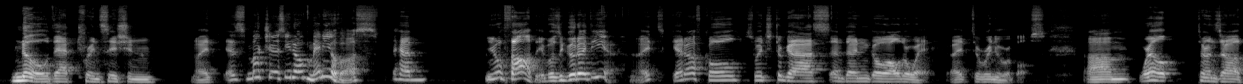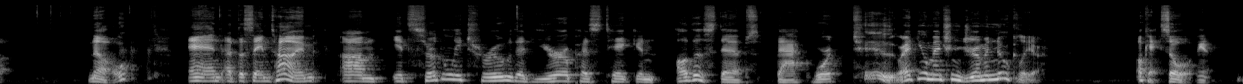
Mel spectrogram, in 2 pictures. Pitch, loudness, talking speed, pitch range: 160 Hz, -23 LUFS, 165 wpm, 130-195 Hz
